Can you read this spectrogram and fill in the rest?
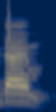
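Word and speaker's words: damn: जैसे ये डैम अब इसमें एन लिखा है लेकिन इसका कोई उच्चारण नहीं।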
